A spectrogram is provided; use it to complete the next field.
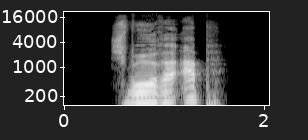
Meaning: inflection of abschwören: 1. first-person singular present 2. first/third-person singular subjunctive I 3. singular imperative
- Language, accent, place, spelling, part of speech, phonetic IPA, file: German, Germany, Berlin, schwöre ab, verb, [ˌʃvøːʁə ˈap], De-schwöre ab.ogg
